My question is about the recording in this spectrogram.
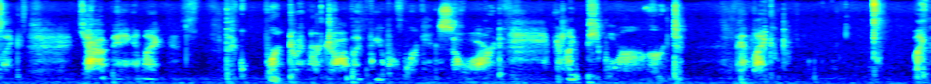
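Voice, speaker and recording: A young woman with a part-time food service job whispers a story throughout, venting in exasperation and filling it with lots of "like." Her voice is on the high side, and the recording quality is low.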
